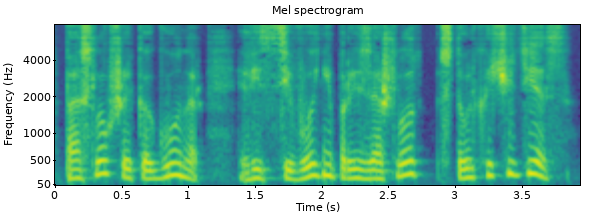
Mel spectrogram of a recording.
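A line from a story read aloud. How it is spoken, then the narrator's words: Whisper. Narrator (Russian): он прошептал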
